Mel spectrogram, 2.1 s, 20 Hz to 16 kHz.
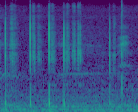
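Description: A stylus writing by hand on a tablet screen: a faint run of light taps and short strokes as the letters 'cos 4x' are written.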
